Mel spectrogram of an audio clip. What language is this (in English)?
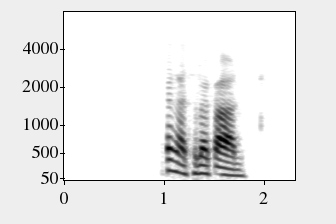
Thai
